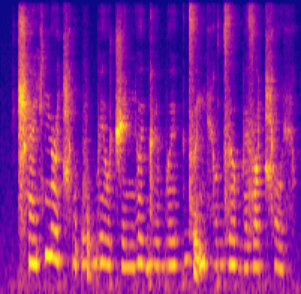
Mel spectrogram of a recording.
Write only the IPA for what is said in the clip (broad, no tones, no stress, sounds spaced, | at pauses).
ʈ͡ʂʰ ɛ̃ ç n ə˞ t͡ɕʰ u ʔ v ə̰ b e o̯ t͡ʃ ɛ ɲ ə e̯ ɡ y e̯ b ə e̯ | d͡z ə̰ ɲ ç o d͡z ə b ɛ z ɒ t͡ɕʰ o ç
